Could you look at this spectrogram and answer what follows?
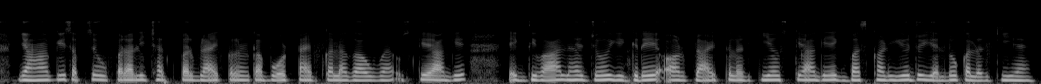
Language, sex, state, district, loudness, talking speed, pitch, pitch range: Hindi, female, Bihar, Gopalganj, -26 LUFS, 230 wpm, 200 Hz, 185-205 Hz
